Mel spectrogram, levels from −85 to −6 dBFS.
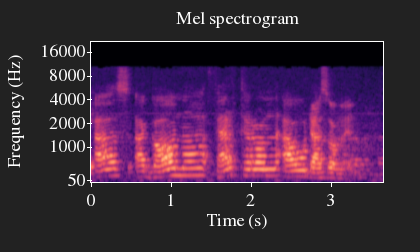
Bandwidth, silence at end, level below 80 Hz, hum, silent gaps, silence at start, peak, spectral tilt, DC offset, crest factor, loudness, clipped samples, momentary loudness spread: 11 kHz; 0 s; -62 dBFS; none; none; 0 s; -4 dBFS; -4 dB/octave; under 0.1%; 20 dB; -24 LUFS; under 0.1%; 8 LU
